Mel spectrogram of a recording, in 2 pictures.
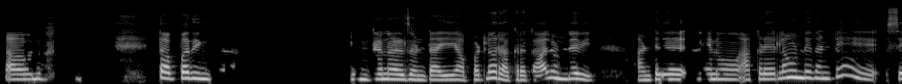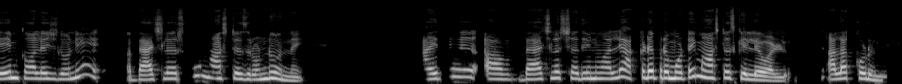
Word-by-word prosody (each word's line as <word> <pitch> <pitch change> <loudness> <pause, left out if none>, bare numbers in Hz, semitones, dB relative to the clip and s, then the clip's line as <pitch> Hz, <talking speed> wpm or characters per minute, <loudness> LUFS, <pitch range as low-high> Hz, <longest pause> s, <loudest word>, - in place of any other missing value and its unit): అవును. 240 +2 -1 1.2
తప్పదు 280 0 +3
ఇంకా. 340 +9 -5 1.3
ఇంటర్నల్స్ 235 0 +1
ఉంటాయి. 210 0 -1
అప్పట్లో 220 +9 -2
రకరకాలుండేవి. 220 +4 -1 0.5
అంటే 205 +3 -2 0.4
నేను 240 0 -2 0.3
అక్కడ 225 +2 -5
ఎట్లా 290 +5 -2
ఉండేదంటే, 300 +3 +1 0.5
సేమ్ 270 +3 +6
కాలేజిలోనే 265 - 0 0.5
ఆహ్, - - -8
బ్యాచిలర్స్, 250 +4 -1 0.3
మాస్టర్స్ 275 -3 -1
2 255 +5 +4
ఉన్నయి. 175 -4 -4 1.3
అయితే, 265 +9 -2 0.4
ఆహ్, 245 -1 -1 0.2
బ్యాచిలర్స్ 265 +5 0
చదివిన 270 0 +1
వాళ్ళే 275 +6 +1
అక్కడే 315 +3 +4
ప్రమోటయి 295 +4 +5
మాస్టర్స్‌కెళ్ళేవాళ్ళు 245 - +2 0.5
అలా 270 +3 +4
కూడా 260 -2 +5
ఉంది. 180 -2 -5
255 Hz, 100 wpm, -21 LUFS, 230-280 Hz, 1.3 s, సేమ్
